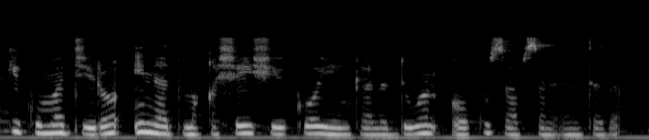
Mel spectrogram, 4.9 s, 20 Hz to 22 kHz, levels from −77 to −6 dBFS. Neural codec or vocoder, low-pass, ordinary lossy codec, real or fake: none; 7.2 kHz; none; real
